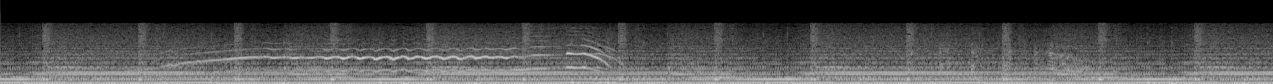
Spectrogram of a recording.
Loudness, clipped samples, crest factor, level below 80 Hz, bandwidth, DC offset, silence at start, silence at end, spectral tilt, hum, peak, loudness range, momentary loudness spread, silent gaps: -19 LUFS; under 0.1%; 14 dB; -22 dBFS; 7.4 kHz; under 0.1%; 0 s; 0 s; -6.5 dB/octave; none; -4 dBFS; 4 LU; 5 LU; none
